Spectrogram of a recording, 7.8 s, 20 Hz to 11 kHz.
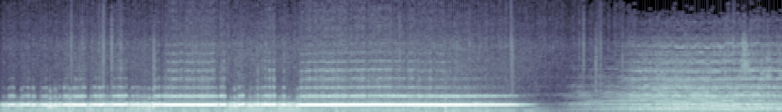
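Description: A recorded radio signal from the Soviet Luna 4 lunar probe, a craft of over 1000 kg, captured three days after launch about 8500 km from the Moon. A loud, steady whistling tone with buzzing overtones cuts out after about five seconds, then returns fainter and hissier.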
